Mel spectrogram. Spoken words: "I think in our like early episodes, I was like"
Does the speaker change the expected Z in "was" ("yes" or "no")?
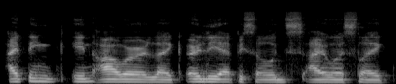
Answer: yes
